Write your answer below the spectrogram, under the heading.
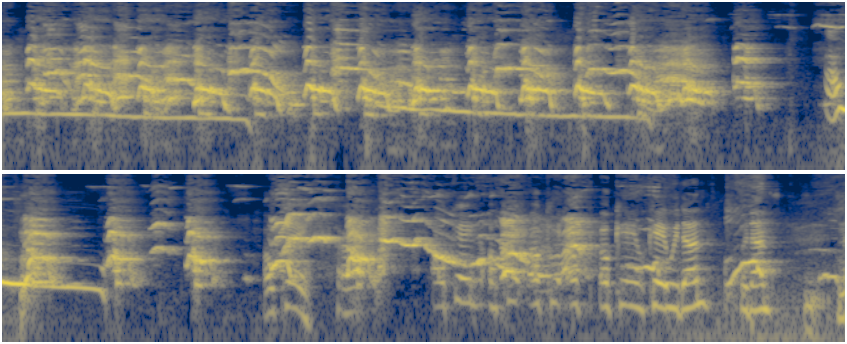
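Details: Owner-prompted howling from pet dogs: overlapping wavering howls and yips with a steady low drone early on, a pause near the middle, then looser falling and rising howls that trail off unevenly.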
